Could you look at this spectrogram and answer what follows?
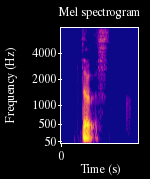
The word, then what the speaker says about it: Thoth: According to a legend, the pieces were lost in a battle and restored by the god Thoth. Thoth. I just mispronounced it even though...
